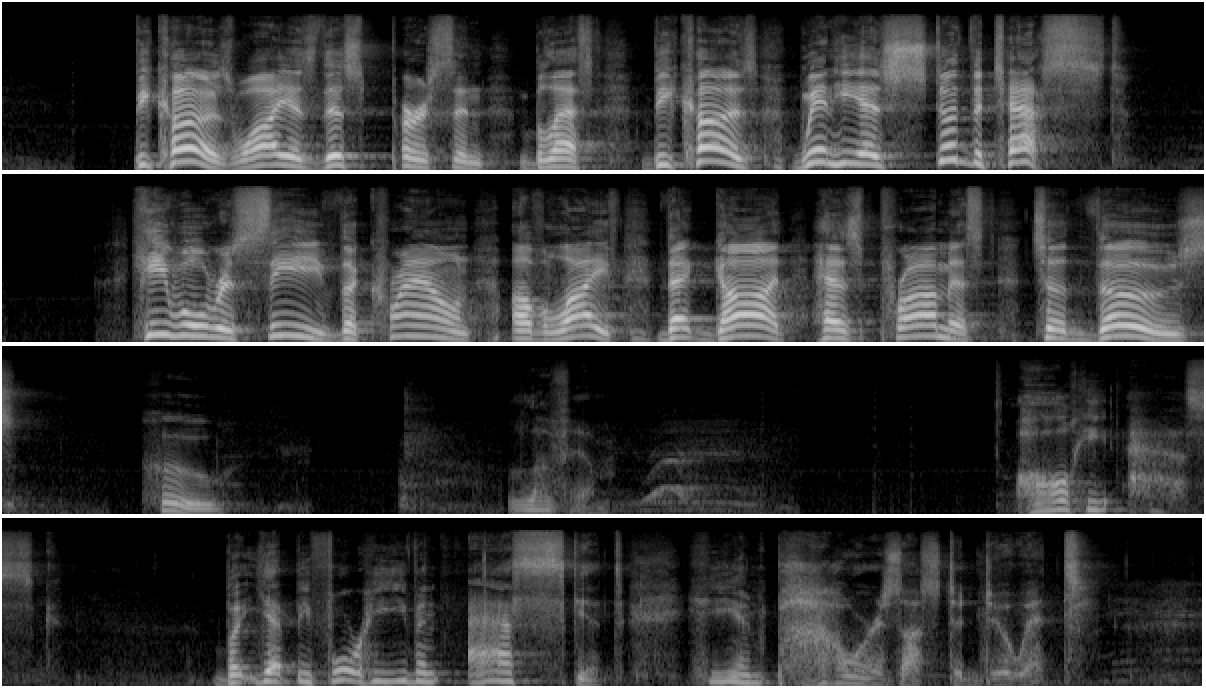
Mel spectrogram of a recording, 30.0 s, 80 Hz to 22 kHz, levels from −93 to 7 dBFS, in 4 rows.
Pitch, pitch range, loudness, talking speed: 205 Hz, 170-230 Hz, -24 LUFS, 90 wpm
